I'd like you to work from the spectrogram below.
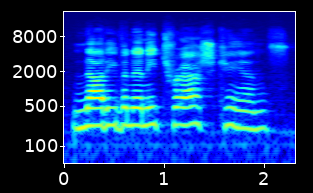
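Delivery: ordinary delivery, nothing marked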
